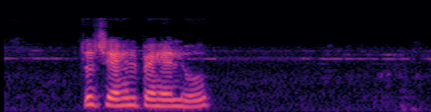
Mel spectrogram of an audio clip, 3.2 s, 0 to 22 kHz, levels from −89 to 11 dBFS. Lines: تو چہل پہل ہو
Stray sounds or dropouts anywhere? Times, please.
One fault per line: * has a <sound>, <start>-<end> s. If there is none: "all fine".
all fine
